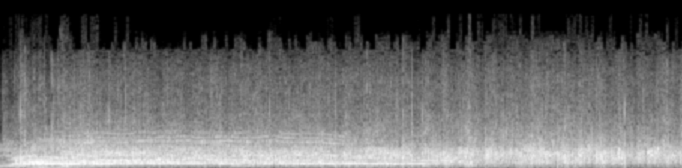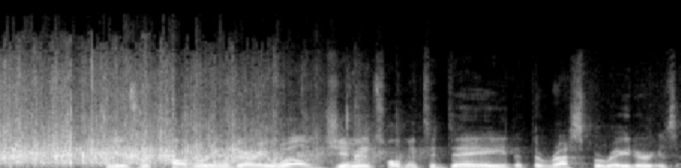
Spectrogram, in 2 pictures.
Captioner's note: cheers and applause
